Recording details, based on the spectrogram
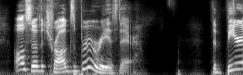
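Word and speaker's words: Tröegs: It is Trogs, which we've had Trogs on the show show before. It is spelled T R O E G-S.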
